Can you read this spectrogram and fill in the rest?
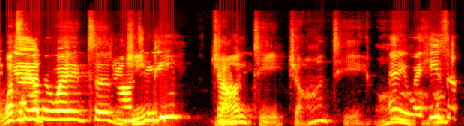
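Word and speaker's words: Jeanty: How do you pronounce his last name, Chris? Genty.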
